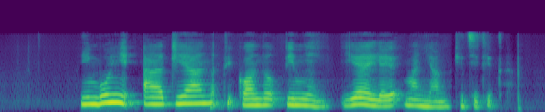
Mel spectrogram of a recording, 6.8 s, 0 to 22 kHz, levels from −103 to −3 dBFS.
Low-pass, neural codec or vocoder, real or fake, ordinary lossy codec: 7.2 kHz; codec, 16 kHz, 0.5 kbps, FunCodec, trained on Chinese and English, 25 frames a second; fake; AAC, 64 kbps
